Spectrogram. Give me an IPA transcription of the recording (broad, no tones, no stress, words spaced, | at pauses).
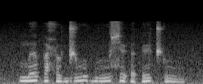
məːpəħu d͡ʒuː ɠuːsøʔə ʔøt͡ʃʼuː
